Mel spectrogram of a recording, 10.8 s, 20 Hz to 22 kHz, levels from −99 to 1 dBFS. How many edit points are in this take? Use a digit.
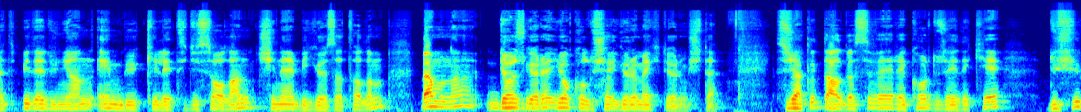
2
